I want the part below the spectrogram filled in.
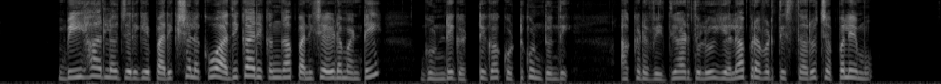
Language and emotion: Telugu, fearful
